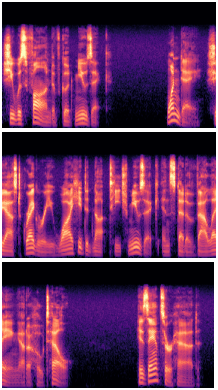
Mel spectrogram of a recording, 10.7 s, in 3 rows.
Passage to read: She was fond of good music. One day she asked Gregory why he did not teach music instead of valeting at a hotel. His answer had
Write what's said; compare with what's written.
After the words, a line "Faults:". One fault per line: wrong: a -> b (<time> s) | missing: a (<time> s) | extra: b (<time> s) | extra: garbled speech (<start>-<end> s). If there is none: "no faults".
She was fond of good music. One day she asked Gregory why he did not teach music instead of valeting at a hotel. His answer had
Faults:
no faults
